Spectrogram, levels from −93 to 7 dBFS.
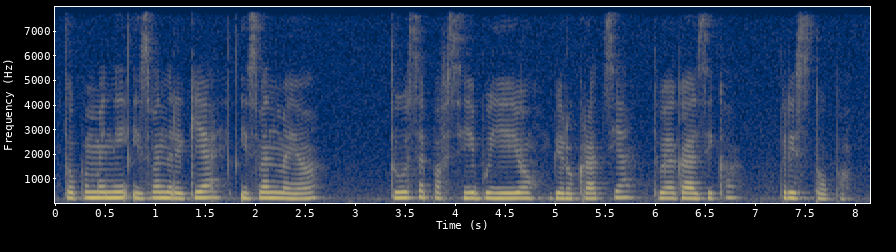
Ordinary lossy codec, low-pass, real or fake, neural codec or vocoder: none; none; real; none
